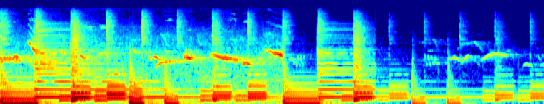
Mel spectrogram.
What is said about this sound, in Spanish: Estoy en el patio de mi casa, entonces favor omitir los pajaritos que suenan en el fondo.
